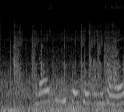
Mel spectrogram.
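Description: Heavy rain pelting a swimming pool's surface, a dense patter of drops and small splashes close by. A girl's voice rises and falls over it without clear words.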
